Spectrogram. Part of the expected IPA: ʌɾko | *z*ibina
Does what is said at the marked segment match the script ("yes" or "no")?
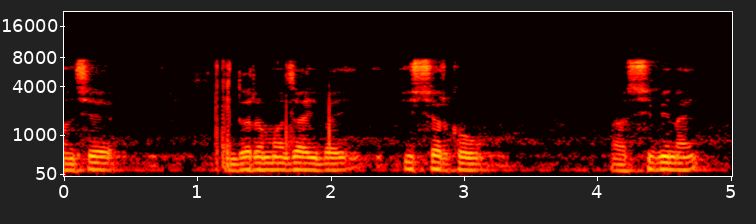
no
